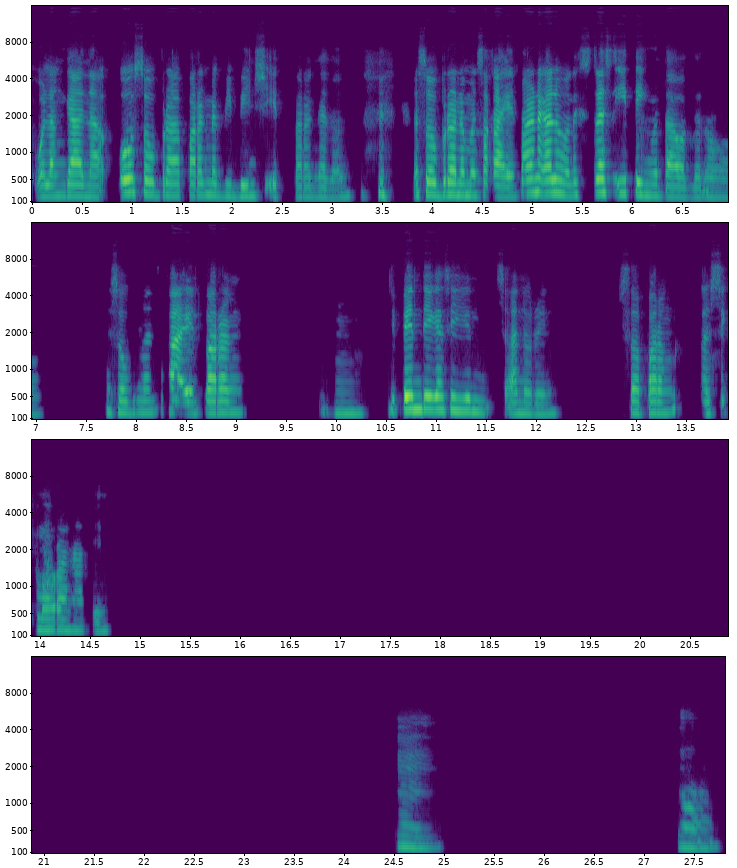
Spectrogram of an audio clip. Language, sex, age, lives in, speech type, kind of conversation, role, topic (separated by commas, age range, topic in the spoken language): Filipino, female, 25-29, Philippines, conversation, unstructured, none, Ano ang paborito mong pagkain kapag gusto mong sumaya?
